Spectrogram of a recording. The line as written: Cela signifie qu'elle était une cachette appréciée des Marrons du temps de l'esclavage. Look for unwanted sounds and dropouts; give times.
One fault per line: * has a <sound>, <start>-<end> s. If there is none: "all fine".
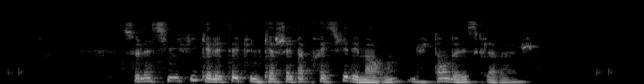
all fine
